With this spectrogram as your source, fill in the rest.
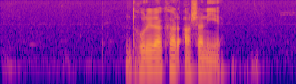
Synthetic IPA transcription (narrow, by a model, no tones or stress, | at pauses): d̪ʱoɾeɾakʰaɾaʃanije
